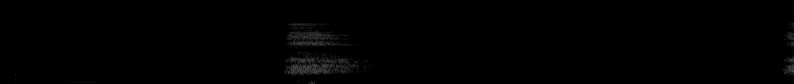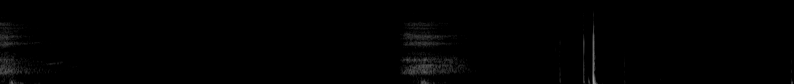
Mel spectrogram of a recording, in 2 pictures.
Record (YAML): exhalation_length: 15.9 s
exhalation_amplitude: 13377
exhalation_signal_mean_std_ratio: 0.19
survey_phase: beta (2021-08-13 to 2022-03-07)
age: 45-64
gender: Male
wearing_mask: 'No'
symptom_fatigue: true
symptom_headache: true
smoker_status: Ex-smoker
respiratory_condition_asthma: false
respiratory_condition_other: false
recruitment_source: REACT
submission_delay: 1 day
covid_test_result: Positive
covid_test_method: RT-qPCR
covid_ct_value: 29.0
covid_ct_gene: E gene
